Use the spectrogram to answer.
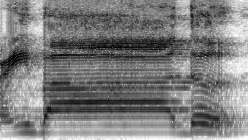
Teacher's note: اب یہاں پر جو دال آ رہا ہے، اس دال میں قلقلہ ہے، کیونکہ دال کو ساکن کر رہے ہیں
